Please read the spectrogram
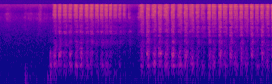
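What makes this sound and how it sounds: A yellow wooden colored pencil rubs across a thin, flat paper coloring page in broad shading strokes, filling in the sun area. The result is a soft, steady scratchy rasp that pulses with each back-and-forth stroke. After a quiet start, two bursts of strokes are heard with a brief lull between them.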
